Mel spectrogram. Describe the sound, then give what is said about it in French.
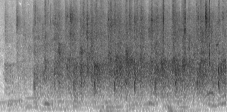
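An audience at a literary event with Maryse Condé at the Alcazar breaks into steady applause for the moderator Mireille Sacotte, a dense patter of many hands clapping that swells after a brief quieter start and holds at a fairly loud level throughout. “Alors cette rencontre va être animée par Madame Mireille Sacotte, que vous pouvez applaudir.”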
